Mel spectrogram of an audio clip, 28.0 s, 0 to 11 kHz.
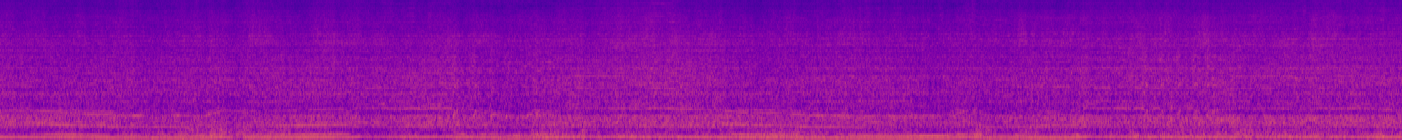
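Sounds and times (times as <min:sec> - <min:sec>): engine drone: 0:00.0 - 0:28.0
auger whine: 0:00.1 - 0:28.0.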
